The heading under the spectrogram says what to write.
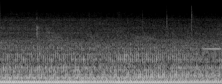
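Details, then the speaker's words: BMW N55 turbo engine after exhaust rattle fix, clamps repositioned and bolts refitted: steady, even low drone at idle with no rattle or buzz from underneath; exhaust sounds normal and quiet. "hell yeah what's up it sounded like it's about normal man"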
